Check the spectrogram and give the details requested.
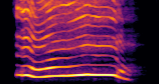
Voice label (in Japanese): "nnn", voice, reaction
